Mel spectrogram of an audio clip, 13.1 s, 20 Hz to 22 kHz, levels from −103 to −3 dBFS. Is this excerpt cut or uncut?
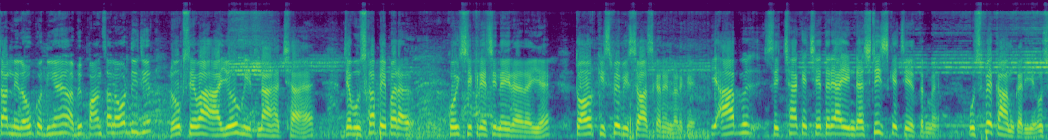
cut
